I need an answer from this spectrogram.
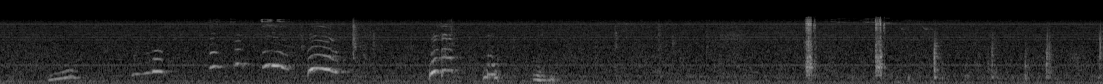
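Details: Long-haired German Shepherd dog producing a run of short rising whines and yelps, several per second in the first half, then fading to sharp clicks and quiet rustling.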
